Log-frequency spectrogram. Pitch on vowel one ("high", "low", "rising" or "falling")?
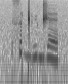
high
